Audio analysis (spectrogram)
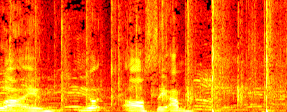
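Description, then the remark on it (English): A few sharp, isolated hand claps from one person ring out near the end, spaced irregularly, while a man's voice talks loudly over and around them. “I'll clap.”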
